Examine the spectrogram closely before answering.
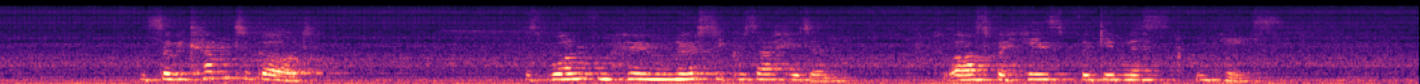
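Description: A woman speaks calmly and slowly, reading out in a reverberant hall.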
